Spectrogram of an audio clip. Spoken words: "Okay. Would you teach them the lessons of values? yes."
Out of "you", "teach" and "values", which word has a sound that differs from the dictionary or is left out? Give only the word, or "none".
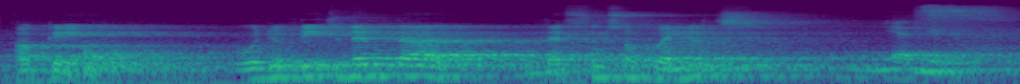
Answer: values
